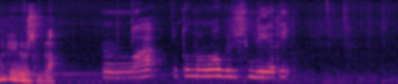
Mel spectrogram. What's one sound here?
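A boy answers quietly, close by.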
